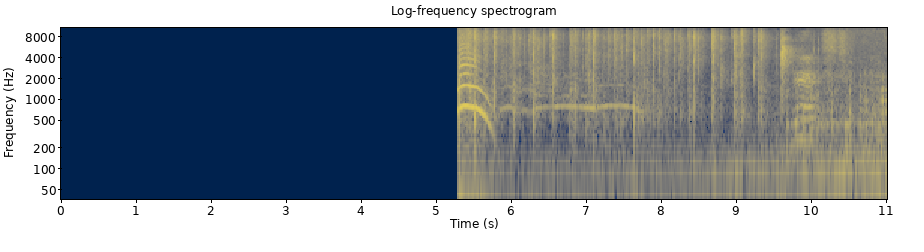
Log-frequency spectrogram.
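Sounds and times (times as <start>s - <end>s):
whoop: 5.3s - 7.9s
hands clapping: 5.3s - 9.8s.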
